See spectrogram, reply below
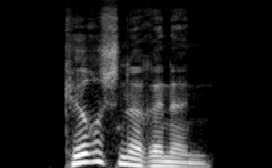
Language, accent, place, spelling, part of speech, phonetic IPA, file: German, Germany, Berlin, Kürschnerinnen, noun, [ˈkʏʁʃnəʁɪnən], De-Kürschnerinnen.ogg
- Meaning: plural of Kürschnerin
